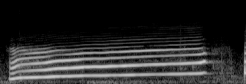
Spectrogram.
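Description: A single long vocal sound, a held "aaah" that rises steadily in pitch throughout, from a child or a woman.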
